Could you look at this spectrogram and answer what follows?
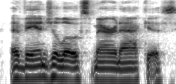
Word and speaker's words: Evangelos Marinakis: by a Greek shipping magnet named evangelos marinakis evangelos marinakis yeah just like that that's that's probably how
